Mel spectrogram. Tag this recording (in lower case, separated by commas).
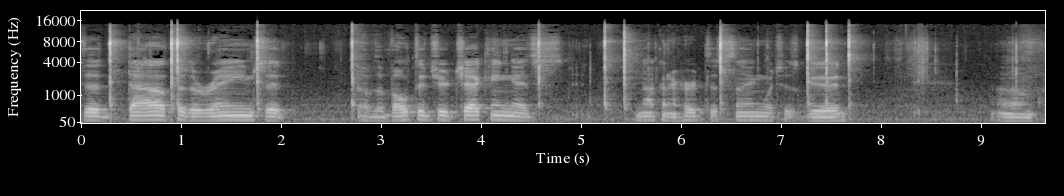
speech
